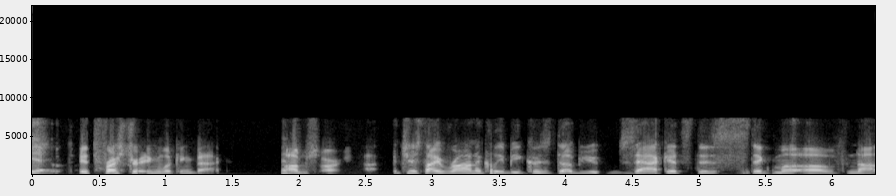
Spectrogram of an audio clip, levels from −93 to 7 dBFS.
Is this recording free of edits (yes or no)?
no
